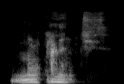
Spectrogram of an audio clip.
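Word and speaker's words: ñuqanchik: Según la norma estandarizada, tu escritura tiene que ser de esta manera. Ñojanchik. Y tu pronunciación va a ser Nojanchis.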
